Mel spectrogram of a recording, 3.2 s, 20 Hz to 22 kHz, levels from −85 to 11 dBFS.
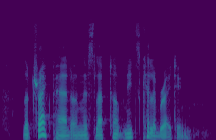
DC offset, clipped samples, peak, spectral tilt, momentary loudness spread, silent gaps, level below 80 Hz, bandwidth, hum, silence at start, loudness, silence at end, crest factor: under 0.1%; under 0.1%; -22 dBFS; -7 dB/octave; 13 LU; none; -66 dBFS; 13 kHz; none; 0.35 s; -44 LUFS; 0.4 s; 22 dB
